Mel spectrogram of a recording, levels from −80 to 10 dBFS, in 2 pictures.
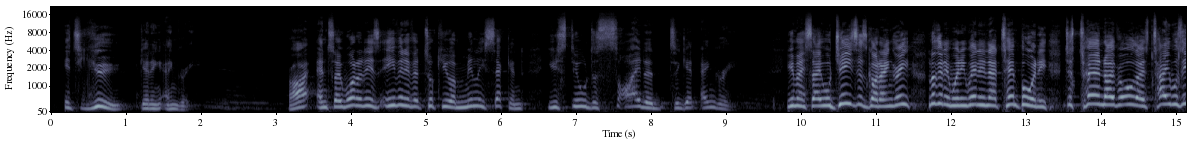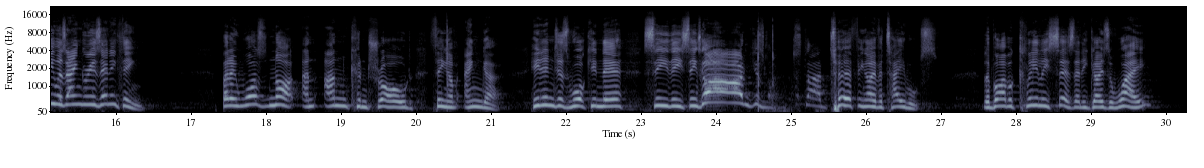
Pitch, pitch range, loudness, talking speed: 250 Hz, 210-280 Hz, -29 LUFS, 170 wpm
